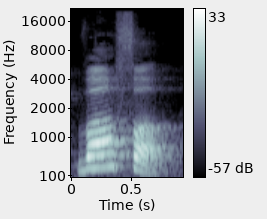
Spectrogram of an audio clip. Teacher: दंतोष्ठ ऊपरी दांत व निचले होठ से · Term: दंतोष्ठ्य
